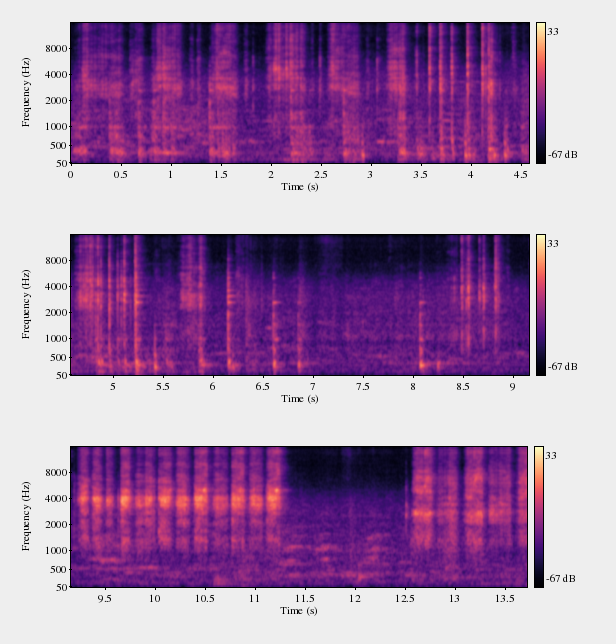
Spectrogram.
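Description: Small metal knife blade scraping along slate pencils in quick, repeated rasping strokes. The strokes thin out about seven seconds in, then return in two denser, hissier runs near the end.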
